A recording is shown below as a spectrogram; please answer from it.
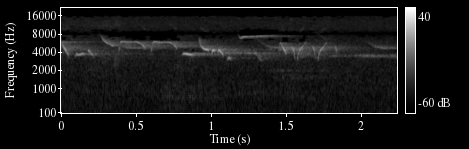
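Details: Eurasian wren singing very high, thin, rapid twittering phrases with quick up-and-down slurs and tiny trills, loud and continuous for about two seconds, over faint background noise.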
